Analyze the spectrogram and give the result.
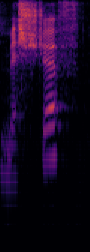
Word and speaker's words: MSCHF: I think it's pronounced Mischief. M-S-C-H-F.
